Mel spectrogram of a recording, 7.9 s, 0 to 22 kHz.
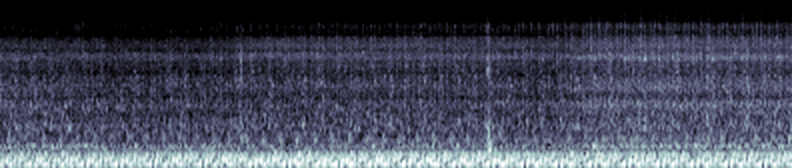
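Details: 1995 Ford F-150 5.8 L 351 V8 after running and revving, low on fuel and leaking oil: steady idle with a lumpy, uneven beat about three times a second; misfiring cylinders, head gasket or cracked head suspected, not confirmed.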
